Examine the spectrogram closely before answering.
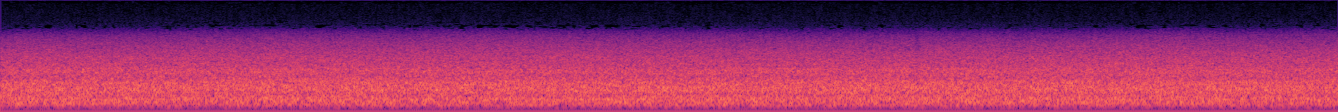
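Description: A river rushes loudly over rocks in a steady roar.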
